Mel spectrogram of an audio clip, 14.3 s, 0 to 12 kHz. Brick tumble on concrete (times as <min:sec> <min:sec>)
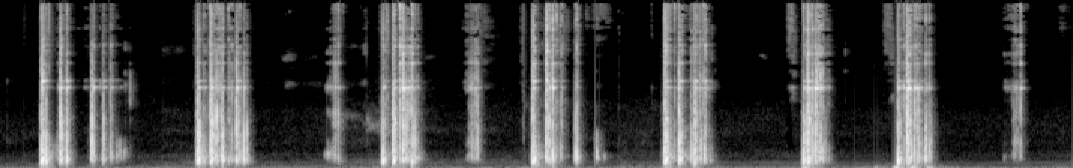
0:00.5 0:01.8, 0:02.6 0:03.5, 0:04.4 0:08.2, 0:08.8 0:09.6, 0:10.5 0:12.6, 0:13.4 0:13.8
